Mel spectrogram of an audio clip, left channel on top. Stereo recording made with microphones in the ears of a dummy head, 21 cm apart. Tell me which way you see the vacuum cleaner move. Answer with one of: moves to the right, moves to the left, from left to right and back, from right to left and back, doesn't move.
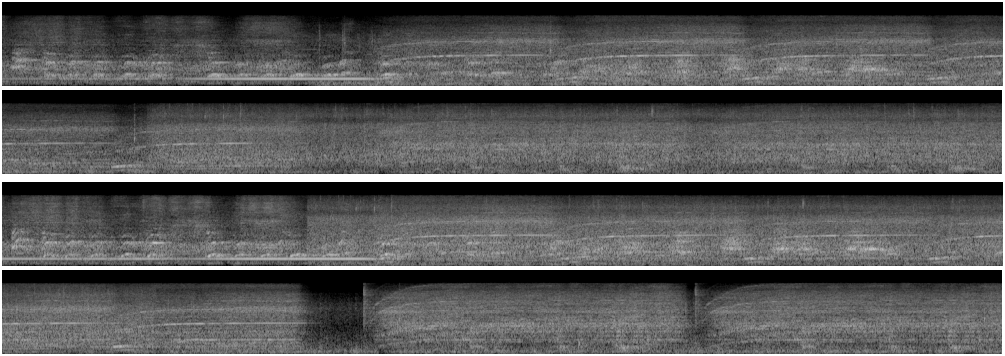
from right to left and back.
